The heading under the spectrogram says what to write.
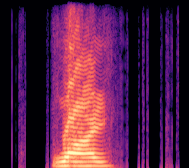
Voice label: "uai" Mandarin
